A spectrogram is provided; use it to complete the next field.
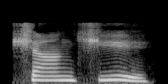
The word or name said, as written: shangqiu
